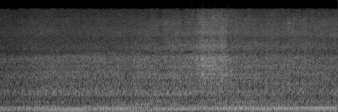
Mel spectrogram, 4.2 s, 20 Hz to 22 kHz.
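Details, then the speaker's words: HE351VE variable-geometry turbo on a diesel, run by an Arduino Lil' Blackbox controller on a custom curve, about 10 psi boost while driving; steady, even drone with no surging, hissing or flutter; engine runs happily, normal healthy turbo boost. "sounds good motors friggin loves it"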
